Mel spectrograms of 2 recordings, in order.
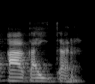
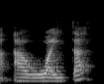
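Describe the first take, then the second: First: No 'w' sound follows the first 'g'. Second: A 'w' sound follows the first 'g'. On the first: The speaker calls it wrong. "El verbo no es agaitar" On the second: The speaker calls it right. "sino que es aguaitar del verbo mirar"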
